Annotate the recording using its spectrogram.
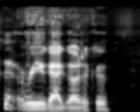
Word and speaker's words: Ryu Ga Gotoku: How do you actually say that? You probably actually heard it pronounced. Ryu Ga Gotoku.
